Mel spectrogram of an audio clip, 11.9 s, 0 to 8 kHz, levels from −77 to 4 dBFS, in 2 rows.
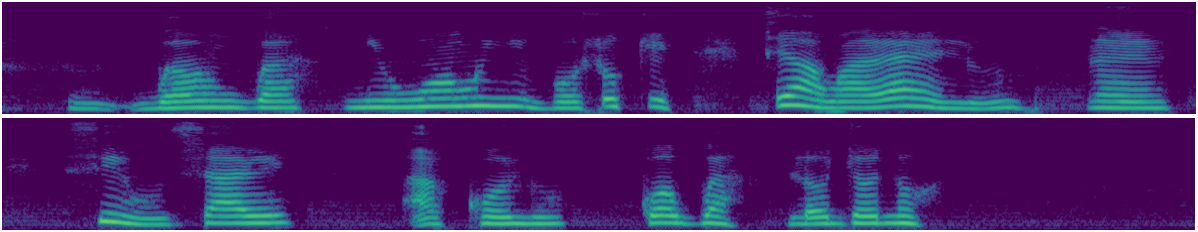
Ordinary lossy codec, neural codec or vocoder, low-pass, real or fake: MP3, 32 kbps; codec, 44.1 kHz, 3.4 kbps, Pupu-Codec; 7.2 kHz; fake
